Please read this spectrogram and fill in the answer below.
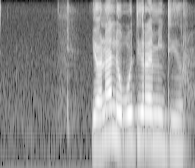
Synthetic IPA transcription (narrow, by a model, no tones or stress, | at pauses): jɔnalɪɣʊdiɾamidiːrɔ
